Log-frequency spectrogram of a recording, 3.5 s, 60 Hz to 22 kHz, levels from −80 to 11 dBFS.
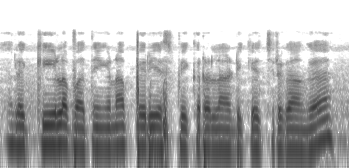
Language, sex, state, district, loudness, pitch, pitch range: Tamil, male, Tamil Nadu, Kanyakumari, -16 LUFS, 125 Hz, 120-135 Hz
